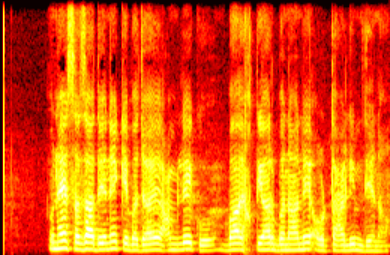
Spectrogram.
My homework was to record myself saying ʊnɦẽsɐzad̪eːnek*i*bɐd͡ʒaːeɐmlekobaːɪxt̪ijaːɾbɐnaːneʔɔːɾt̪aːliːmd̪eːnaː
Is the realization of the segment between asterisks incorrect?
yes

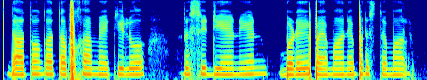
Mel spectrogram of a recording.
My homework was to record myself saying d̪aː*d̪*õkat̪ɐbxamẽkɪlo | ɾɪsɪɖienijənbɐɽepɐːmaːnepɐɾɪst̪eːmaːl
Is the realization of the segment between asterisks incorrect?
yes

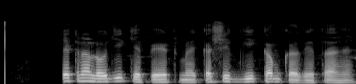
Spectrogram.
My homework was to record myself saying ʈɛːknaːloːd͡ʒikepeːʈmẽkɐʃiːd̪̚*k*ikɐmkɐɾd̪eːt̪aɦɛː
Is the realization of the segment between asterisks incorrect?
yes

